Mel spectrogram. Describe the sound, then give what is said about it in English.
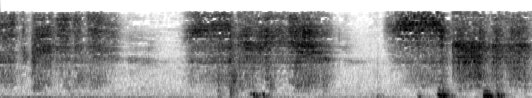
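Three long bursts of dry, rattling hiss, like a snake, with a low grinding, gear-like churn underneath. Loud, separated by brief near-silent pauses, with no voices. “It definitely sounds like a snake hissing, but it also sounds like gears and something being ground in them and something dry shifting in there.”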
